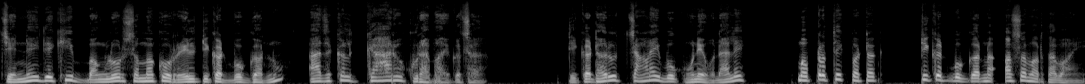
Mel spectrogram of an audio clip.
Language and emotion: Nepali, sad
